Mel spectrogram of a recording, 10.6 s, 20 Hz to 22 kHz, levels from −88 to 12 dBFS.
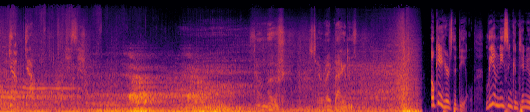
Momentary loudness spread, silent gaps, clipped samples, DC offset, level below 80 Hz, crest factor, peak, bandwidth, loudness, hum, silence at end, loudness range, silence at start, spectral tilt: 10 LU; none; under 0.1%; under 0.1%; -20 dBFS; 16 dB; 0 dBFS; 15.5 kHz; -20 LUFS; none; 0 s; 5 LU; 0 s; -5 dB/octave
